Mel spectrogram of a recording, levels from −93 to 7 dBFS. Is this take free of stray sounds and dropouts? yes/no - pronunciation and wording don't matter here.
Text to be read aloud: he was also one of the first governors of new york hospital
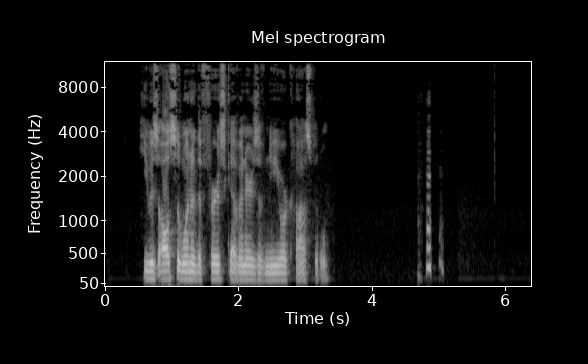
no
